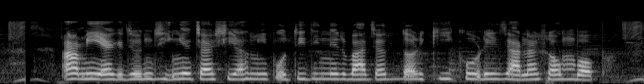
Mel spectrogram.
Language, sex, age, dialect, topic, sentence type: Bengali, female, 18-24, Standard Colloquial, agriculture, question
